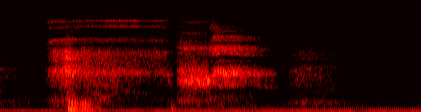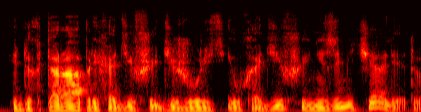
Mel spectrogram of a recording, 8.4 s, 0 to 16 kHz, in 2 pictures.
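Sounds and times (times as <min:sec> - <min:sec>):
man snoring while asleep: 0:00.5 - 0:02.8
speech: 0:04.4 - 0:08.4.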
